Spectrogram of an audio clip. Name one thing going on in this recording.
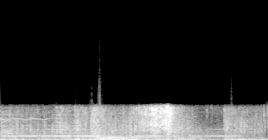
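A monster's body bursts apart with a wet splatter.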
